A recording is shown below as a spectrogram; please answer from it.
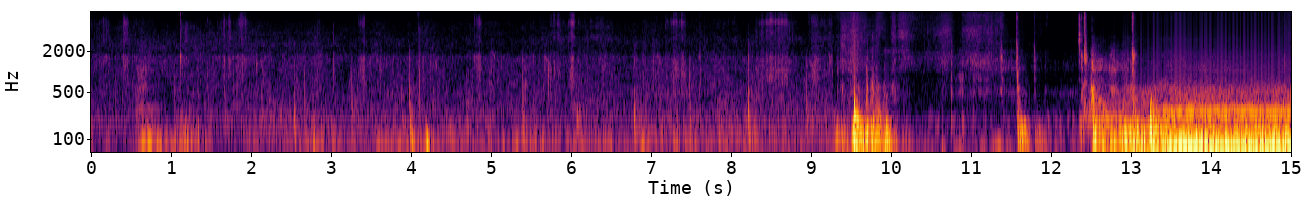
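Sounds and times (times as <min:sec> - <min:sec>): car engine starting and idling: 0:12.4 - 0:15.0.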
